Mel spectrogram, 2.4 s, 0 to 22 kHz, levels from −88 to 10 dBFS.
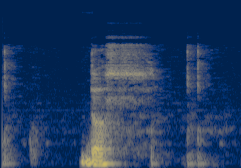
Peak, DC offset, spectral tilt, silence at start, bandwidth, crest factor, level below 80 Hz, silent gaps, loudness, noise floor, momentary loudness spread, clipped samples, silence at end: -2 dBFS; under 0.1%; -6 dB/octave; 0.05 s; 9.2 kHz; 20 dB; -52 dBFS; none; -19 LUFS; -52 dBFS; 23 LU; under 0.1%; 0.35 s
